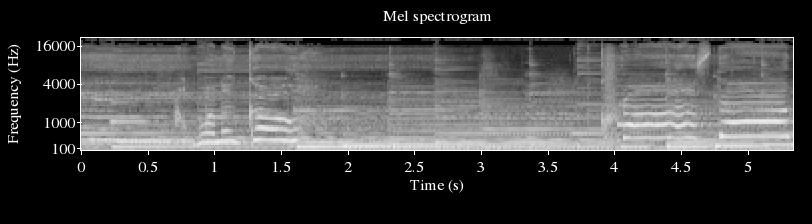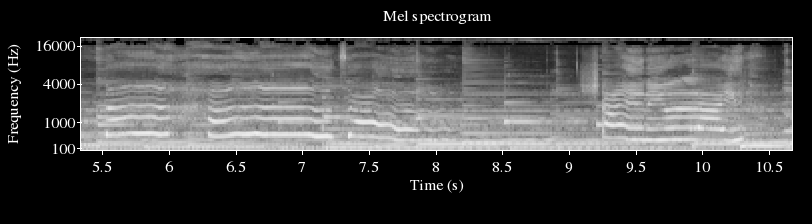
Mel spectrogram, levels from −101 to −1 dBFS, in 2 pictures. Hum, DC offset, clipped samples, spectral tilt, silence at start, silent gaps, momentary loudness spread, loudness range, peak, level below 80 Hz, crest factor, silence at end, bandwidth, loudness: none; under 0.1%; under 0.1%; -6 dB/octave; 0 s; none; 8 LU; 4 LU; 0 dBFS; -36 dBFS; 14 dB; 0 s; over 20 kHz; -14 LUFS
